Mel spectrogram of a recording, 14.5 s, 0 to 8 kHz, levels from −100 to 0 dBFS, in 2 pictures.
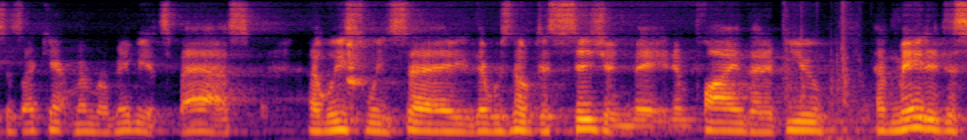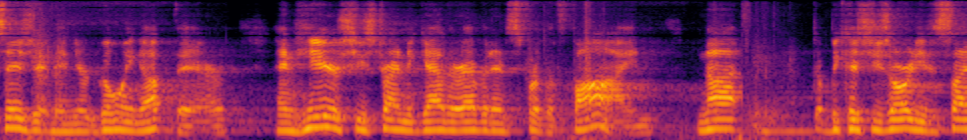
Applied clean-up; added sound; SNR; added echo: neural separator model SepFormer DNS4.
